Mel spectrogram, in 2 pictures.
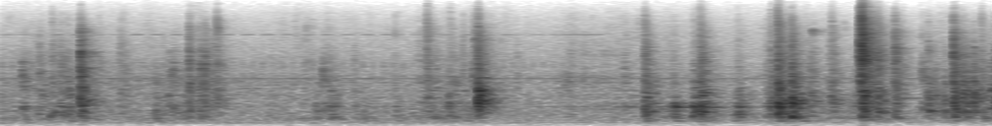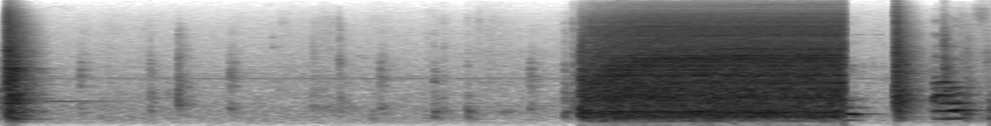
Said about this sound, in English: The food processor is not full enough,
